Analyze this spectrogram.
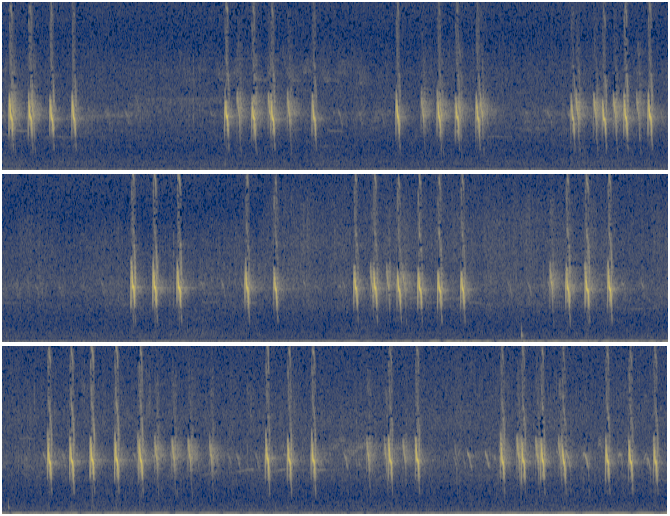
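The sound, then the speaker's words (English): A bird sings up close, repeating quick clusters of bright, high chirpy notes every second or two over a low steady rumble that grows louder partway through, with no one talking. “Here's that one that was getting interested. And was singing real close.”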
